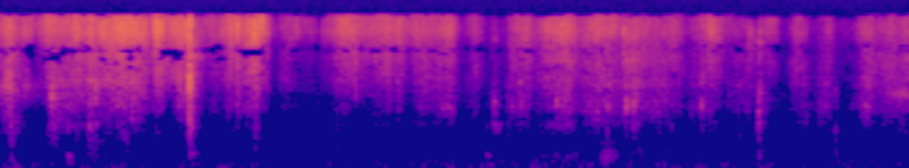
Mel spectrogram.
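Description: Near silence with faint rustling of a curly synthetic lace front wig being pulled onto the head over a stocking cap, a few soft brushing sounds in the first two seconds, then quieter.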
